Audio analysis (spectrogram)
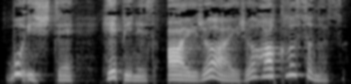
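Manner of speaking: low, slow storybook bear; lightly voiced kindly bear judge; amused Tonton bear. A narrator's reading. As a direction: give a slow, deep, good-humoured verdict. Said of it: "Tonton ayı gülerek".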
